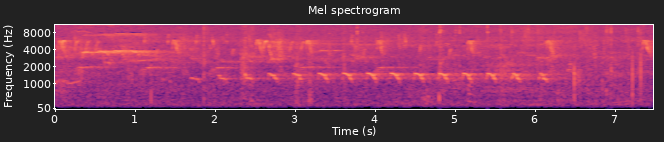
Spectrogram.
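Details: A Gartered Trogon at Punta Leona on 21 January 2014 gives a steady run of about fourteen soft, even notes, roughly three or four a second, against forest background with another bird's high whistle; finding: Gartered trogon.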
